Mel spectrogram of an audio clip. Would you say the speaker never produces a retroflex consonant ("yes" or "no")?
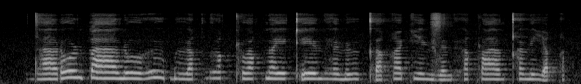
no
